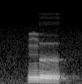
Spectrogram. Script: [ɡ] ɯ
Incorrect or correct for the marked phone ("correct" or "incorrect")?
incorrect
